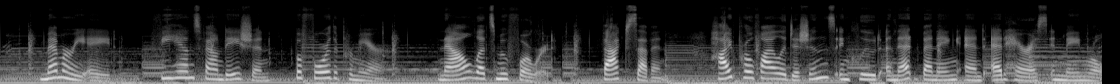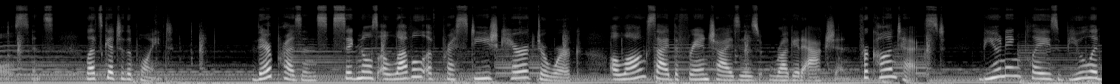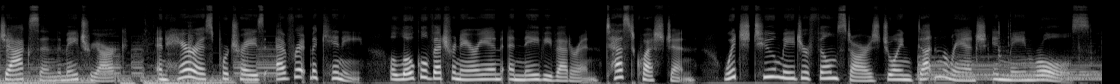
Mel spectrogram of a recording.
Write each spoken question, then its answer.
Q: Which 2 major film stars joined Dutton Ranch in main roles?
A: Correct answer. Annette Bening and Ed Harris.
